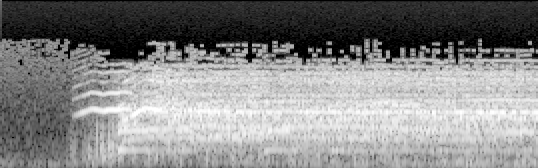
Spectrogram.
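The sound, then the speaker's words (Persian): After a brief quiet start, a group of upset people at a group-screaming gathering on the beach in downtown Chicago, USA, breaks into loud, sustained shouting together to vent their anger, many voices blending into one continuous, strained roar that holds steady to the end. “از راه داد زدن، فریاد زنی گروهی.”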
